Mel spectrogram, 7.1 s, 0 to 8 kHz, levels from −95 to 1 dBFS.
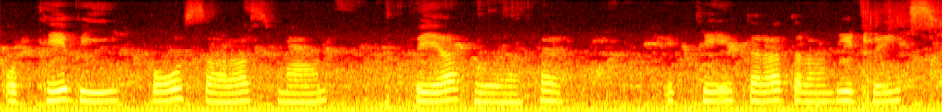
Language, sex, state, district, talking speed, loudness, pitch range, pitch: Punjabi, female, Punjab, Pathankot, 120 wpm, -16 LUFS, 190-215 Hz, 200 Hz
